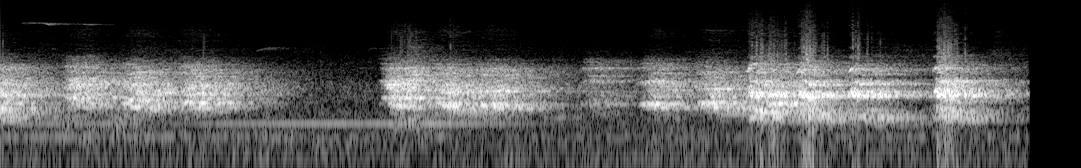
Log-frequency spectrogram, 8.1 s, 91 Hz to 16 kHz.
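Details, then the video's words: Chorus of several dogs barking at once, recorded 27 October 2017; continuous overlapping barks swelling and fading in waves, sharper louder barks near the end before abrupt silence. "The Barking Lot"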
